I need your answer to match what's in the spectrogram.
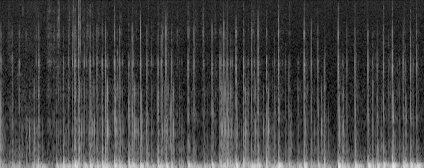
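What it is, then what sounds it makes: Silicone studded pencil case. Fingernails scratch across a pink silicone pencil case covered in studs, held close to the microphone. The result is a steady run of dense, muffled scratching and soft bumping, heavy in low rumbling tones with very little brightness.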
